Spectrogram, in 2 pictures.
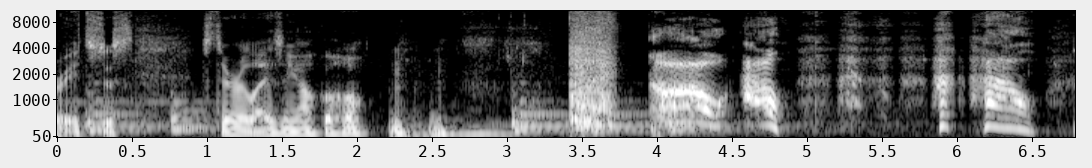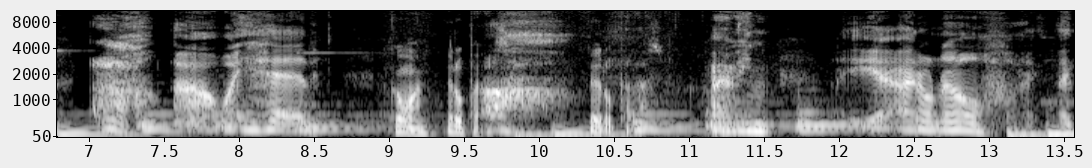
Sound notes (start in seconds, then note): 2.2 chuckles; 2.9 spitting; 6.6 breathing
